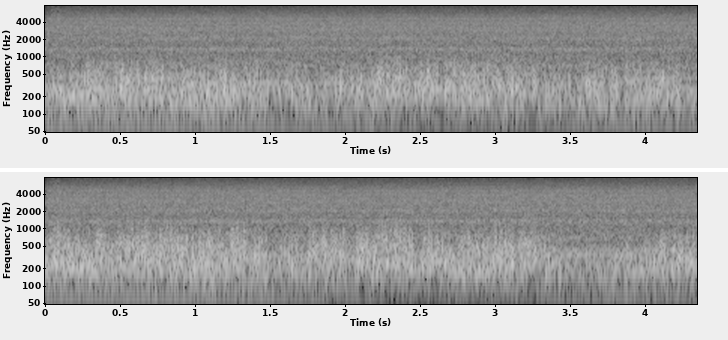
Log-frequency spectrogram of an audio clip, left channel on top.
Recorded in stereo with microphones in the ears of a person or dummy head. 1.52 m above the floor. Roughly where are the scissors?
No scissors in this recording.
